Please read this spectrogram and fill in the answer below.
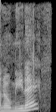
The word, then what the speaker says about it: Omine: I'm Carolyn Omine. – Omine. We've been saying Omine. Her name wrong this entire time.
